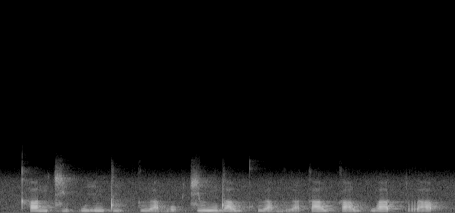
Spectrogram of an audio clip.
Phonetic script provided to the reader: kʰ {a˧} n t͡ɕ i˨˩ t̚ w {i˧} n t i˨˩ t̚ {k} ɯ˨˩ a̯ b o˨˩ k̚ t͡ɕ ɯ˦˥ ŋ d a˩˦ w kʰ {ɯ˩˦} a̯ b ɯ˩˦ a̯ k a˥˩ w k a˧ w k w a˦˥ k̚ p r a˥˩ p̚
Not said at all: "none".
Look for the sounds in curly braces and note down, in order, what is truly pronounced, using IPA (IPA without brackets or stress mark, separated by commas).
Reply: a˧, i˧, k, ɯ˩˦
